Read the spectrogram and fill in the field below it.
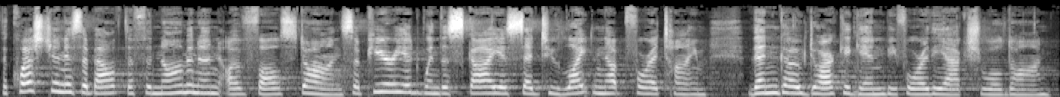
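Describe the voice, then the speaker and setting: A woman delivers a funeral sermon with solemn, measured oratory. Her voice is fairly high and very unhurried. It carries through a big reverberant church. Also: a little mellow. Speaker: preacher. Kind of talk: funeral sermon with recited poetry. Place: large cathedral interior.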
